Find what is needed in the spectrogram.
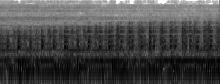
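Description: Techno music: a steady low synth drone with a fast, evenly repeating synth pattern pulsing above it.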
